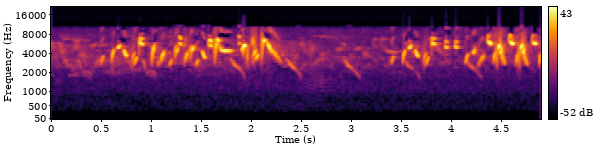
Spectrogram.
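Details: Campero European goldfinch song: quick liquid twitters and chirps in a dense run, a short pause, then another burst of bright tinkling notes.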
